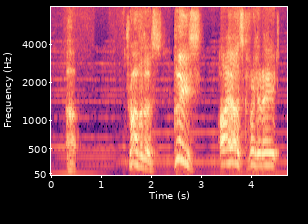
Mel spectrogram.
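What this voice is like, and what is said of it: Heavily accented coughing character voice. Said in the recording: “caught between coughs and a very heavy accent”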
